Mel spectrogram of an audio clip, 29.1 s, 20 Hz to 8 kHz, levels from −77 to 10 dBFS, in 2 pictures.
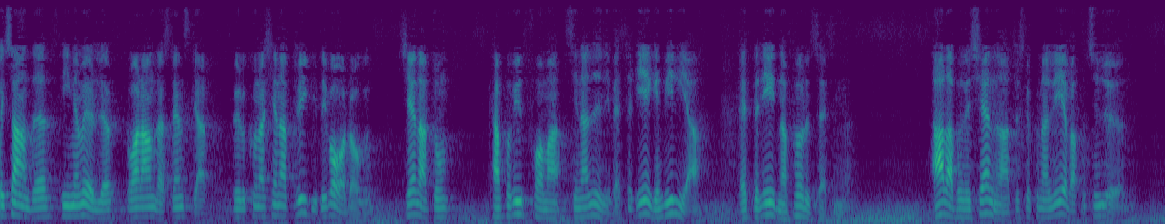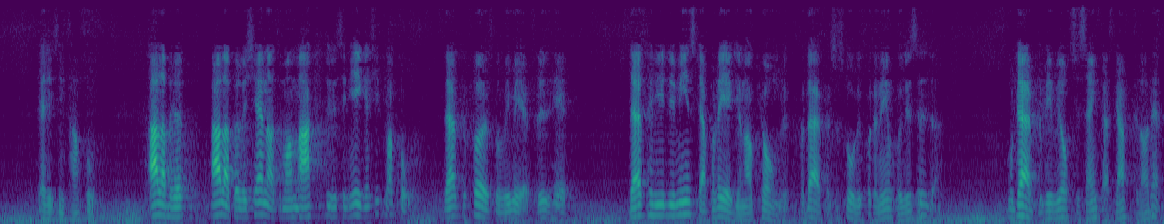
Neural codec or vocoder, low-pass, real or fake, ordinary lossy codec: codec, 24 kHz, 0.5 kbps, DualCodec; 7.2 kHz; fake; MP3, 32 kbps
